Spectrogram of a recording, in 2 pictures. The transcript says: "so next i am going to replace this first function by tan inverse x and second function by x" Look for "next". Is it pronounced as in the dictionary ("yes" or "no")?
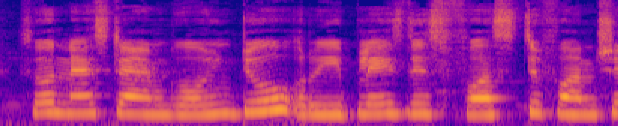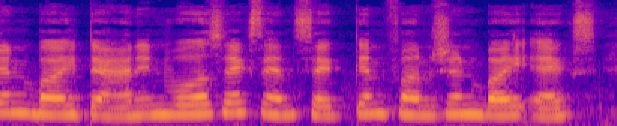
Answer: yes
